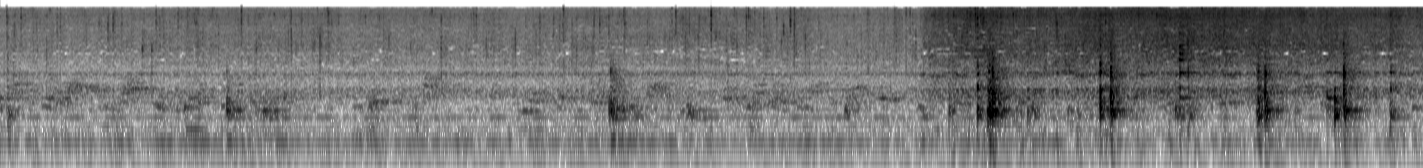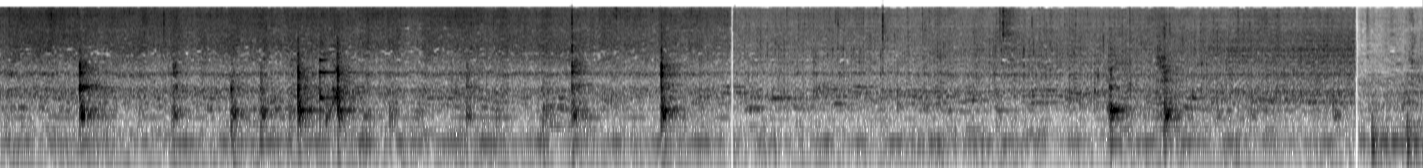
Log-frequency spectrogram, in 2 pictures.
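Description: Chopped vegetables and spices frying in an aluminium pot with a steady sizzle. The sizzle grows louder about nine seconds in, as a plastic spatula stirs them and scrapes and knocks against the pot again and again. It eases off again near the end.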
